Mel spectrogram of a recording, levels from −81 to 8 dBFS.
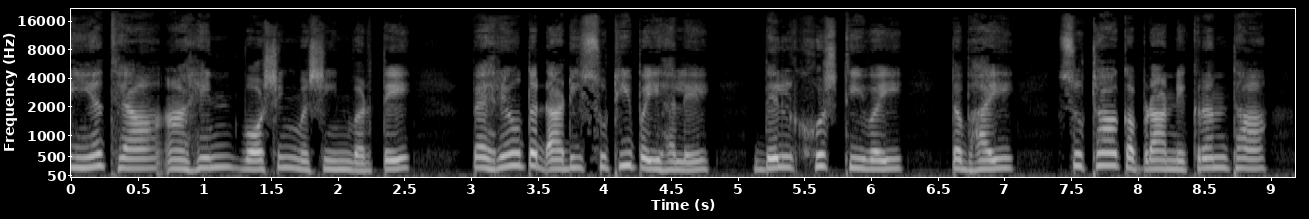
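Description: Throughout the clip, generation loss: swirly, hollow, smeared speech with blurred attacks, likely from around seven MP3 re-encodes, which fits a 96 kbit/s chain.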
